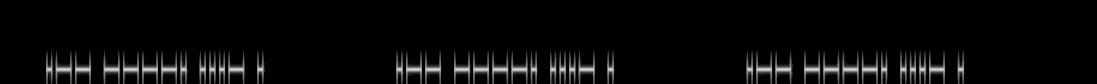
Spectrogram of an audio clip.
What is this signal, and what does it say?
Morse code, heard as a keyed tone, about 25 wpm, 700 Hz. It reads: W9VE W9VE W9VE
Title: Easy Call Signs Repeated 3x - 25wpm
